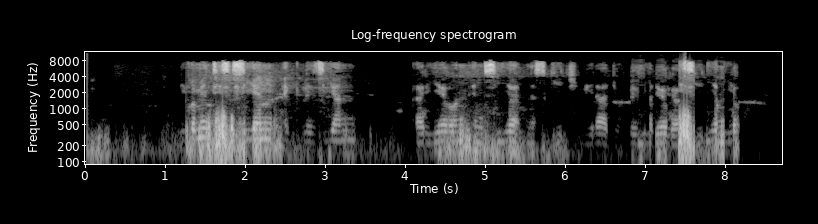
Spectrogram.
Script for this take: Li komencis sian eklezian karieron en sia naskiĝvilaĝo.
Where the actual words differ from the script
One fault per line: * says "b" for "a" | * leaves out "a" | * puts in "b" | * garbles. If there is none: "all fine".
* garbles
